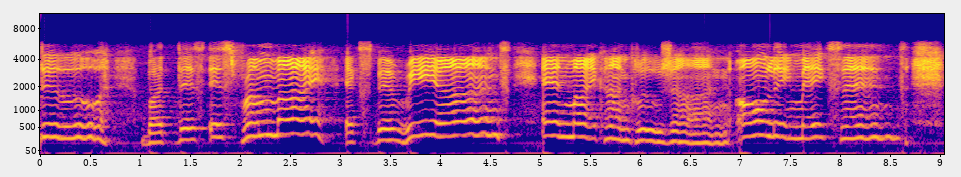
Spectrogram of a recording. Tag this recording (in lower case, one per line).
female singing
